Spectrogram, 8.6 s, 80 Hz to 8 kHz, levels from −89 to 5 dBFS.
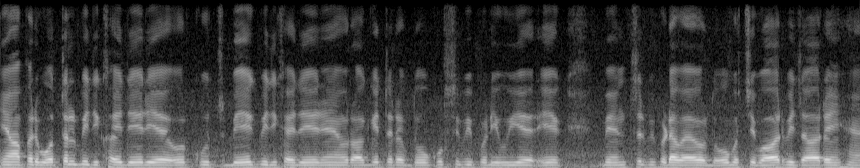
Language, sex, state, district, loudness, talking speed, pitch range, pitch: Hindi, female, Rajasthan, Bikaner, -18 LUFS, 270 wpm, 120-125 Hz, 125 Hz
